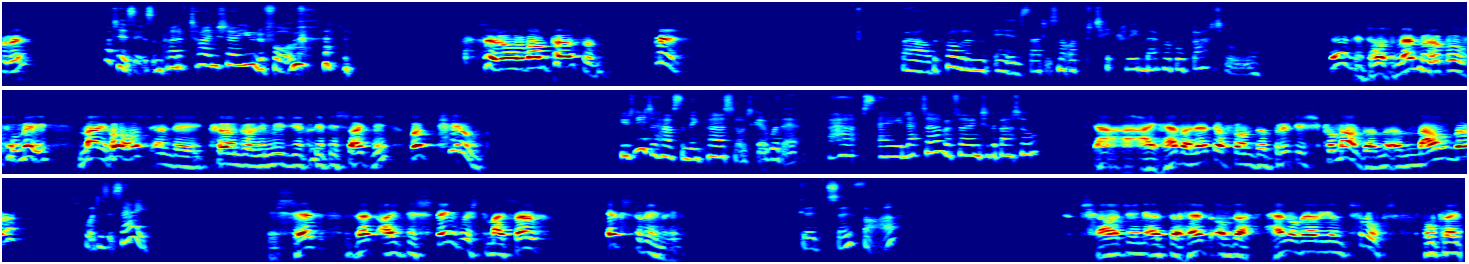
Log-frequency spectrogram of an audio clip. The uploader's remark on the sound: The Lost Tapes of History was recorded remotely during lockdown in late 2020. As such, the actors used what equipment they had available and were limited by their location. This has resulted in variable audio quality.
